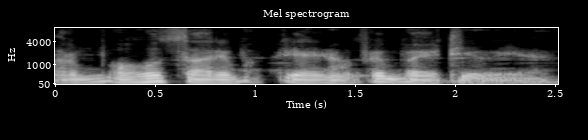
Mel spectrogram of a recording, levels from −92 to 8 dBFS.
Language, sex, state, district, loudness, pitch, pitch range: Hindi, male, Bihar, Jamui, -19 LUFS, 95 Hz, 90-105 Hz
